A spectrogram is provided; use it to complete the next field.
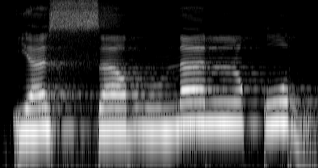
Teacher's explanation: Ro sukun dibaca secara tafkhim karena didahului harokat dhammah, maka ro-nya dibaca tebal.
